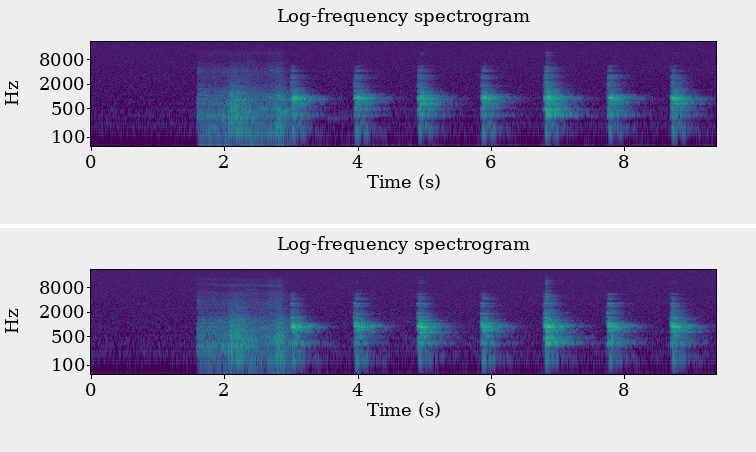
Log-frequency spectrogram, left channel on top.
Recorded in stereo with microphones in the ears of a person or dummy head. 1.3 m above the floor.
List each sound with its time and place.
1.6 s footsteps: 60° right (ahead or behind), 2.5 m; by 2.9 s 35° right (ahead or behind), 2 m
3.0 s ticking: 70° right (ahead or behind), 5 m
